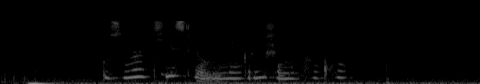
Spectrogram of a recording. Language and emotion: Russian, sad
